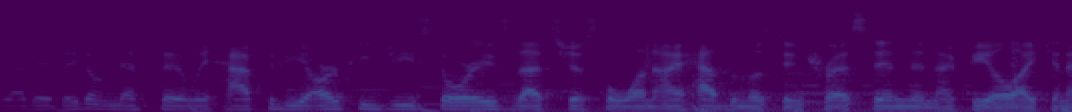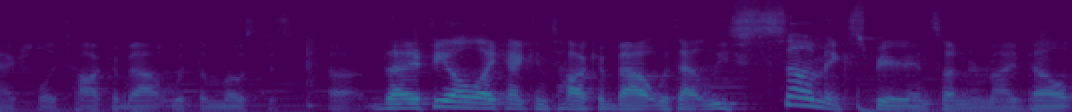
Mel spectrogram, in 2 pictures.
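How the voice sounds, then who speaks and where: Music plays behind a man who speaks at a very fast pace with ordinary pitch variation and big swings in loudness. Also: medium pitch for a man. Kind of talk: casual talk to camera. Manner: casual, conversational.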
